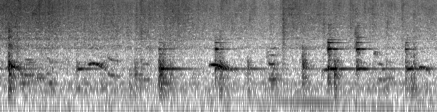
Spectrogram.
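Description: Food sizzling as it fries in a metal pot, stirred with a wooden spoon, with a few knocks of the spoon against the pot. Soft background music with a held note plays underneath.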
